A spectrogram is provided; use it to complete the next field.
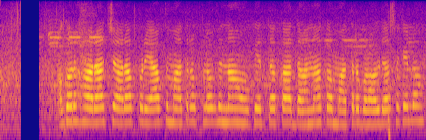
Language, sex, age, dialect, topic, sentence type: Bhojpuri, female, 18-24, Southern / Standard, agriculture, question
